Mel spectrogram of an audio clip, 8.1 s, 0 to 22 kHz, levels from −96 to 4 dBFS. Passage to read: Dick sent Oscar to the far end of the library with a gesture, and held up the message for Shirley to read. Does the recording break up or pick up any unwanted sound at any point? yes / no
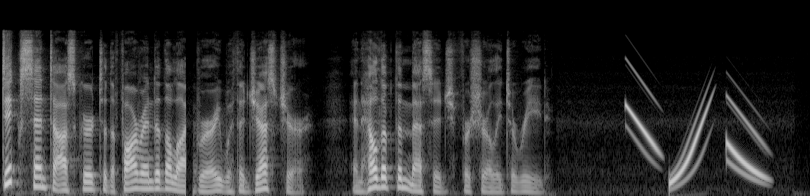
yes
